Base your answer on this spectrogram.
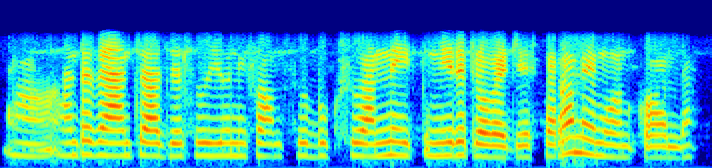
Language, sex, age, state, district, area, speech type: Telugu, female, 18-30, Andhra Pradesh, Visakhapatnam, urban, conversation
